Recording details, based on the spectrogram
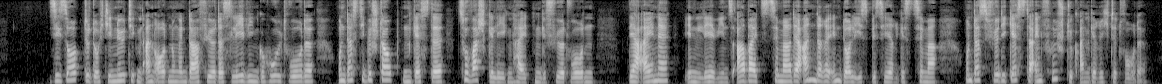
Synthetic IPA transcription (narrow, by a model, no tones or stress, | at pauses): ziːzɔɐk̚tədʊɐçd̥iːnøːtɪɡŋ̩ʔanʔɔɐdnʊŋəndafyːɐdasleːviːnɡəɦoːltv̥ʊɐdə | ʔʊnt̚d̥asd̥iːbəʃtaʊp̚tn̩ɡɛstə | t͡suvaʃɡ̥əleːɡŋ̩ɦaɪtn̩ɡəfyːɐtv̥ʊɐdn̩ | d̥eːɐʔaɪnə | ʔɪnleːviːnsʔaɐbaɪt͡st͡sɪmɐdeːɐʔandəʁ̞əʔɪndɔlisb̥ɪsheːʁɪɡəst͡sɪmɐ | ʔʊnt̚d̥asfyːɐdiːɡɛstəʔa̰ɪnfʁ̥yːʃtʏkʔanɡəʁɪçtətv̥ʊɐdə̰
